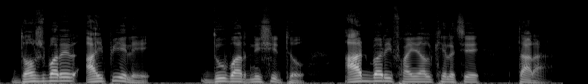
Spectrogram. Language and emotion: Bengali, neutral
